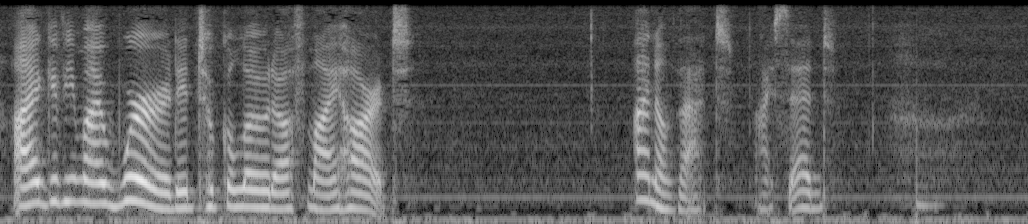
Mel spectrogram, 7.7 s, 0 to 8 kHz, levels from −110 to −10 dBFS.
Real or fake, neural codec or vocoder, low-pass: real; none; 7.2 kHz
